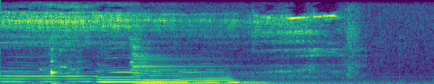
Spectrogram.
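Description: A woman sings one drawn-out, wavering note over a Yamaha acoustic guitar. A chord is strummed about two-thirds of a second in and rings on, fading as the voice trails off.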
